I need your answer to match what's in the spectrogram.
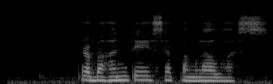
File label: Cebuano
